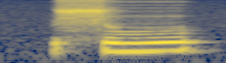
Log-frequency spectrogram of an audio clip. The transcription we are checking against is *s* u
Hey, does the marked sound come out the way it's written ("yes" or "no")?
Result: yes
